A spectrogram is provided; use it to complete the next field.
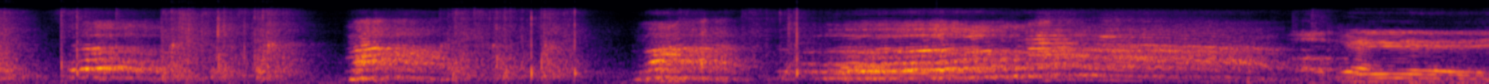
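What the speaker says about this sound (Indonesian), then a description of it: "Tepuk semangat." A class of sixth-grade children claps together in a rhythmic spirit clap, loud bursts of patterned clapping mixed with their voices chanting along, close and lively in a classroom.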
